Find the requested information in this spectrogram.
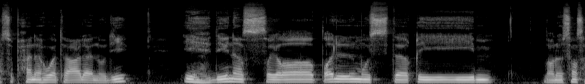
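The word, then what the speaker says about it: اهدنا: Donc on ne dit pas ihdina, donc ce n'est pas le son e que l'on retrouve en français, mais le son i. D'accord, ihdina, ihdina. D'accord, il faut bien prononcer la lettre i.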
